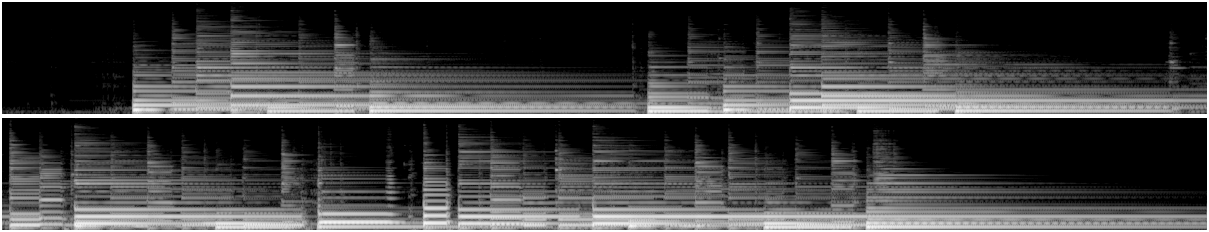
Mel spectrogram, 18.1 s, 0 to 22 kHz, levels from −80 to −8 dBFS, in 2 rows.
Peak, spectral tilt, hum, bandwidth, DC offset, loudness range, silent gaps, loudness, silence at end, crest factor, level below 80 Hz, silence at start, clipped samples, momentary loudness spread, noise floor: -2 dBFS; -8 dB/octave; none; 11 kHz; under 0.1%; 5 LU; none; -19 LUFS; 0 s; 18 dB; -44 dBFS; 1 s; under 0.1%; 14 LU; -65 dBFS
